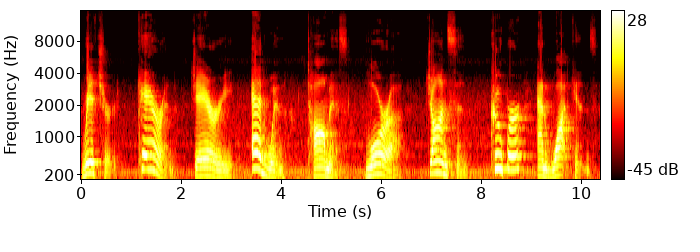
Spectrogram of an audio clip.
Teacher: they stress the first syllable loudest and longest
